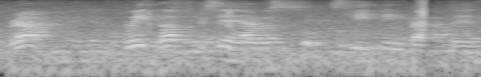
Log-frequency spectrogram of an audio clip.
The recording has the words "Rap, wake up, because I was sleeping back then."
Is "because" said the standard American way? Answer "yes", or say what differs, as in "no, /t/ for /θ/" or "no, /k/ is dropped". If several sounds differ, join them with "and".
no, /z/ is dropped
